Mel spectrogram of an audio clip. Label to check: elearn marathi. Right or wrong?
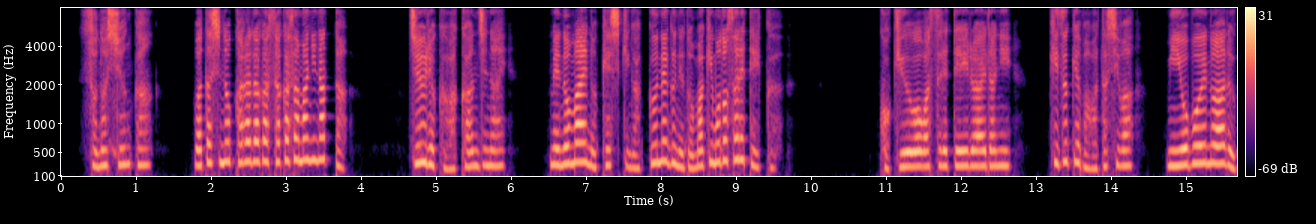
Wrong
